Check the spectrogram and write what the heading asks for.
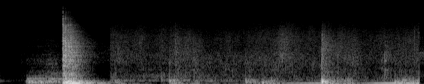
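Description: A wooden wardrobe door banging shut about half a second in, followed by shuffling footsteps and a smaller knock near the end.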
